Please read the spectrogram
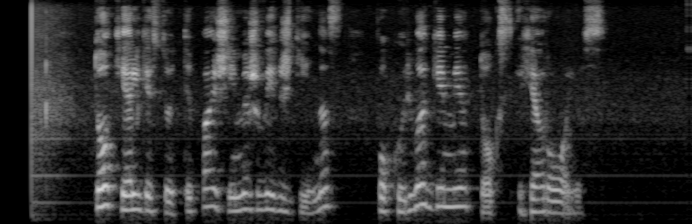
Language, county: Lithuanian, Marijampolė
